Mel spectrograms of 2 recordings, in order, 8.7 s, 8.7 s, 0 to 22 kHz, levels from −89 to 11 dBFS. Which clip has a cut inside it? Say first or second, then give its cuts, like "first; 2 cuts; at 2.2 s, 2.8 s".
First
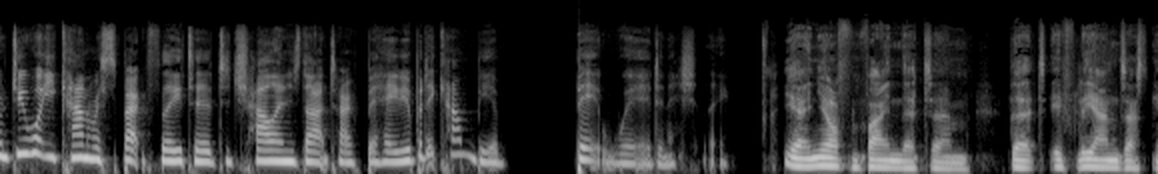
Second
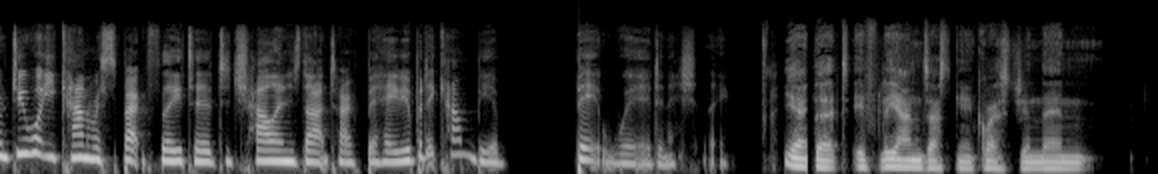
second; 1 cut; at 6.0 s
